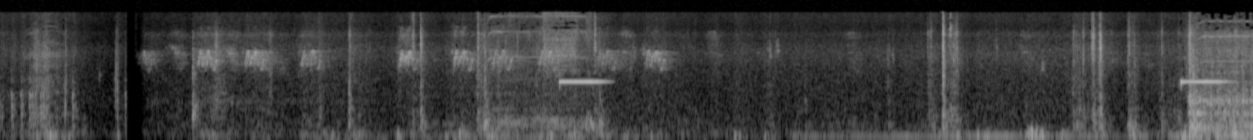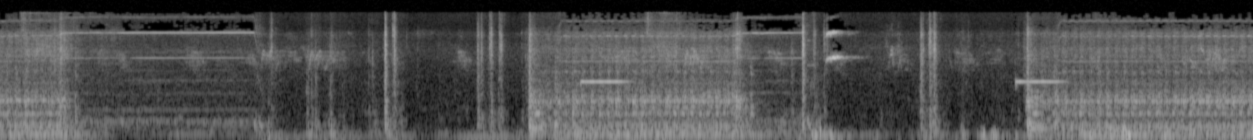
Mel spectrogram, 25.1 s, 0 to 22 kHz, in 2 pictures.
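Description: A 2000s Nissan March K12 hatchback with a fuel pump fault: the key clicks on, a brief electric pump whir follows, then repeated bouts of starter cranking come in several long, loud bursts with pauses between them.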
